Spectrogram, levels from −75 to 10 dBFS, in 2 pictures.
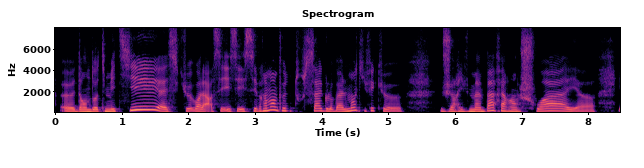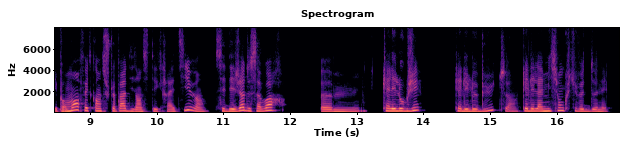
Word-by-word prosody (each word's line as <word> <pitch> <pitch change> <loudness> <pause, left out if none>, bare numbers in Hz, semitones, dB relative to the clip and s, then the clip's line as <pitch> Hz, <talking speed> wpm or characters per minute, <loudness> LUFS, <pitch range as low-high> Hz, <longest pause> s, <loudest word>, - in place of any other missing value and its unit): heu, 165 0 +3
dans 170 +1 +2
d'autres 175 +2 +2
métiers? 285 +12 +3
Est-ce 185 -3 0
que 205 - -6
voilà, 195 -5 +1
c'est 170 - -3
c'est 185 0 -2
c'est 185 +3 -2
vraiment 235 +9 +2
un - - 0
peu 235 -2 -2
tout 210 +1 -18
ça 225 0 -3
globalement 195 +5 0
qui 210 - -14
fait 240 - -5
que 95 - -5 0.6
j'arrive 180 -1 -3
même 180 0 +3
pas 240 +5 +2
à 255 - -3
faire 210 -4 0
un 180 -2 0
choix 210 +3 0
et, 165 -2 -1
heu 80 -1 -6 0.4
et - - -4
pour 195 +1 0
moi, 265 +8 +6
en 305 - 0
fait, 245 -4 +1
quand 220 -7 0
je - - -11
te 220 - -1
parle 225 +2 +2
d'identité 180 -1 -2
créative, 175 - -2 0.2
c'est 210 - -4
déjà 195 +8 +5
de 230 - 0
savoir, 250 - 0 0.5
hem, 175 0 -1 0.3
quel 225 -2 +3
est - - +10
l'objet, 220 +6 +2 0.5
quel 205 -4 +2
est - - +5
le 195 0 +3
but, 235 - -4 0.2
quelle 215 -2 +3
est - - +3
la 200 -1 +3
mission 220 +5 +2
que - - -12
tu 220 - -9
veux 190 -1 0
te - - -5
donner. 170 -2 -4
195 Hz, 210 wpm, -18 LUFS, 180-225 Hz, 0.6 s, est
